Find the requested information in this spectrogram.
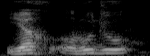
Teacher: Kha from the top of the throat and full mouth letter.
